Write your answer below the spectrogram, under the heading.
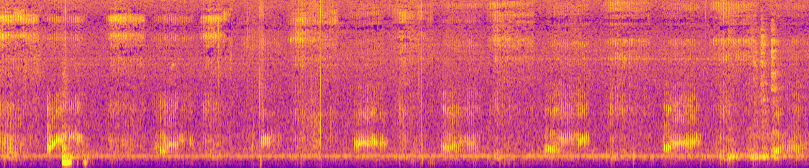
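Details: Domestic cat snoring loudly indoors, compared to a car engine; rough, rasping breath bursts recur about every one and a half seconds over a steady low hum, with a brief louder knock near the start.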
